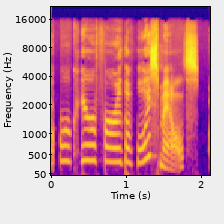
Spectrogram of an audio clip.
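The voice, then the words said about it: Throaty impression of Mary Louise Keller. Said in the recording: “You did her voice pretty well the other day ... it's in the back of the throat ... You do that surprisingly well. It's scary.”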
